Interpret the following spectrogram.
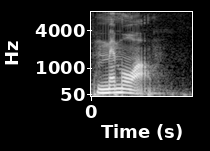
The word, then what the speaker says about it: memoir: in discipline uncie asian we don't pronounce this are when it comes at the end so travel memoir and literary criticism so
